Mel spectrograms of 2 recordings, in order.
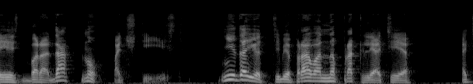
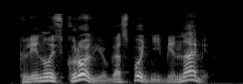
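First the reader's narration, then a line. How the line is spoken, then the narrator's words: Exclaimed. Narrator (Russian): воскликнул Саймон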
